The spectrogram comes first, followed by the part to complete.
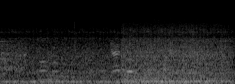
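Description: Street ambience: steady traffic noise from vehicles.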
